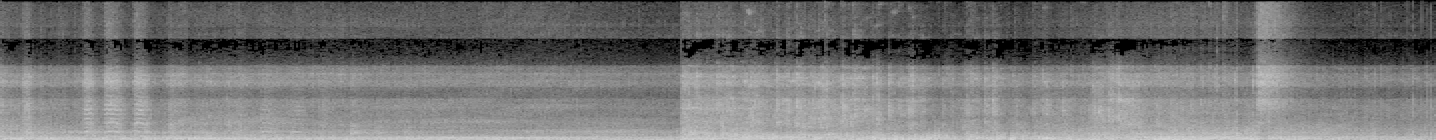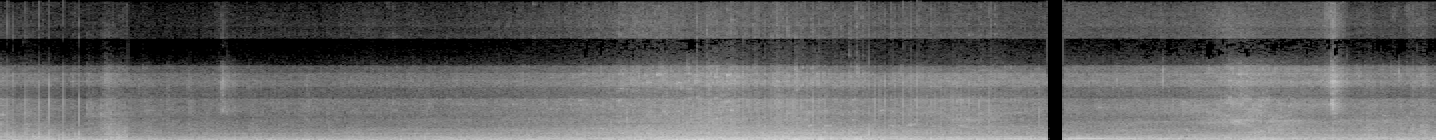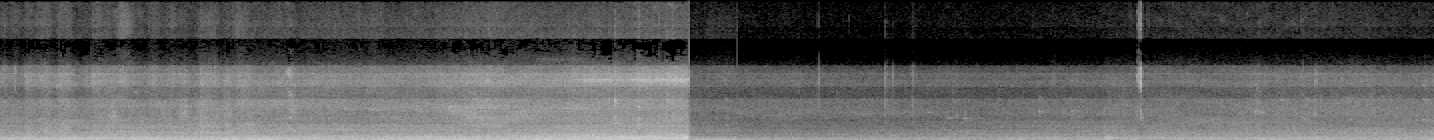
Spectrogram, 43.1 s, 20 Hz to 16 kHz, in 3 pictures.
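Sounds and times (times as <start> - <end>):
diesel truck passing: 0.0 - 36.0
distant traffic rumble: 0.0 - 43.0.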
